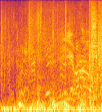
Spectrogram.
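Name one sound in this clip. A sword swings and clangs in a fight.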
